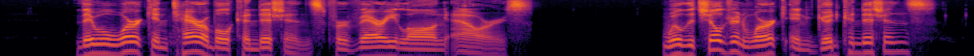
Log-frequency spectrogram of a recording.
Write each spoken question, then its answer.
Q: Will the children work in good conditions?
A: No, they won't work in good conditions.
